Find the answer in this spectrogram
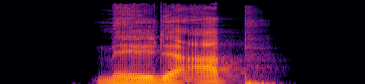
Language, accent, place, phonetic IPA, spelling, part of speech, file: German, Germany, Berlin, [ˌmɛldə ˈap], melde ab, verb, De-melde ab.ogg
- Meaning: inflection of abmelden: 1. first-person singular present 2. first/third-person singular subjunctive I 3. singular imperative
